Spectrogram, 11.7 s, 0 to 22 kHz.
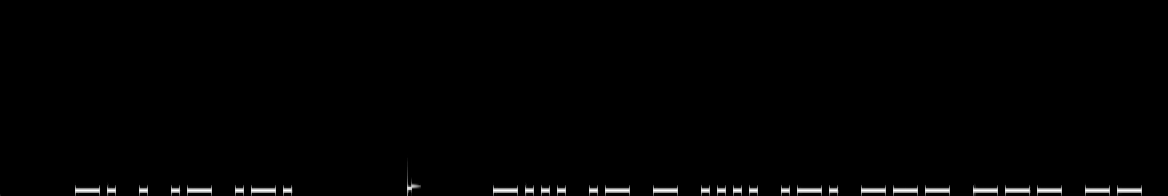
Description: Morse code, heard as a keyed tone, about 15 wpm, 700 Hz. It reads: NEAR BATHROOM
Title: Sets of 5 Words Encore - New Word Drill - 15wpm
